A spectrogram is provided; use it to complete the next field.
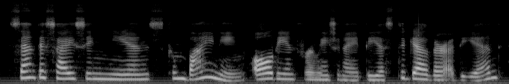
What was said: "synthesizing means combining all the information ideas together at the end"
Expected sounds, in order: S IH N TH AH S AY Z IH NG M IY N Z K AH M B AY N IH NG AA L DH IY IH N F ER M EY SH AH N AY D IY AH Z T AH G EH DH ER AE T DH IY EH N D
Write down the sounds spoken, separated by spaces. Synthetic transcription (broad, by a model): S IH N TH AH S AY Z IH NG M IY N S K AH M B AY N IH NG AA L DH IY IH N F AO M EY SH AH N AY D IY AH S T AH G EH DH ER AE T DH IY EH N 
